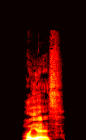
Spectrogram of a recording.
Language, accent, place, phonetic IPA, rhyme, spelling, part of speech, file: German, Germany, Berlin, [ˈhɔɪ̯əs], -ɔɪ̯əs, Heues, noun, De-Heues.ogg
- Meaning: genitive of Heu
